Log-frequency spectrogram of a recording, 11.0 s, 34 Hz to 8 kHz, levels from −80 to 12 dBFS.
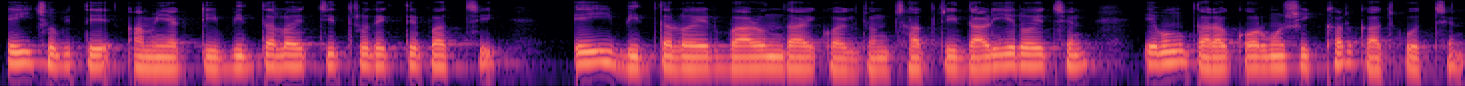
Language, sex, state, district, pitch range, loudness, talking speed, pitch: Bengali, male, West Bengal, Jalpaiguri, 110-130 Hz, -16 LUFS, 115 wpm, 120 Hz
